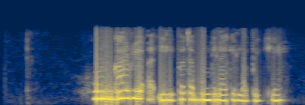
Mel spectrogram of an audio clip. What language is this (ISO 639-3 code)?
swa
